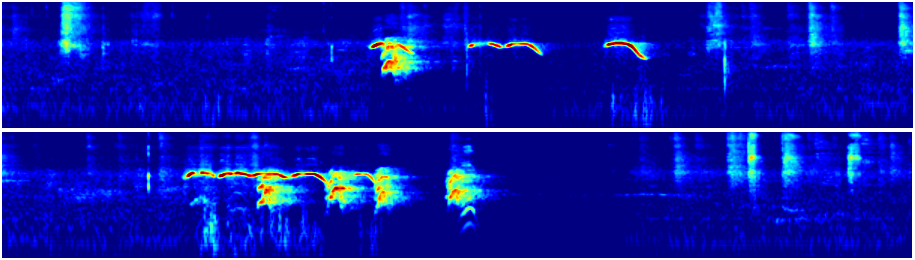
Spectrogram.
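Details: A one-year-old female German Shepherd whines in high, thin, whistle-like tones that rise and drop, each under a second, in two short clusters a few seconds apart with quiet between.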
